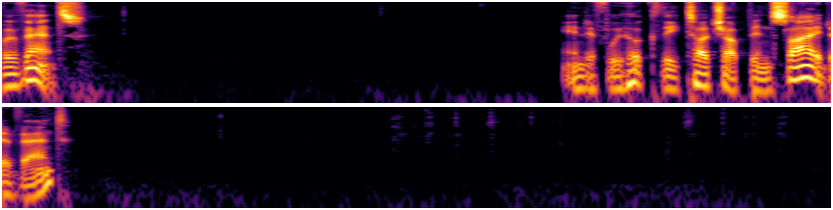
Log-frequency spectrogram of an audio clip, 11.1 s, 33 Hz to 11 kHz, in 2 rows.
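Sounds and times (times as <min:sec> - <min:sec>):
keyboard typing: 0:07.8 - 0:11.0.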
